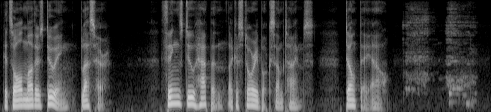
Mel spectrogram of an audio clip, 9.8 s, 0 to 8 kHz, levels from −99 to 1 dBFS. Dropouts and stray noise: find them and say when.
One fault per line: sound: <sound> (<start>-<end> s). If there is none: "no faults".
sound: sigh (8.0-9.6 s)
